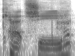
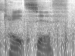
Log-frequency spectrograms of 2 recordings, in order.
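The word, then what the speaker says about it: Cait Sith: So, it's funny in the Japanese version, they actually do call Kate Sith Katchi because they go off the Gaelic pronunciation. Um, but yeah, like in in English in English, they just decided to go with how it looks, which is Kate Sith, which is understandable, right?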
